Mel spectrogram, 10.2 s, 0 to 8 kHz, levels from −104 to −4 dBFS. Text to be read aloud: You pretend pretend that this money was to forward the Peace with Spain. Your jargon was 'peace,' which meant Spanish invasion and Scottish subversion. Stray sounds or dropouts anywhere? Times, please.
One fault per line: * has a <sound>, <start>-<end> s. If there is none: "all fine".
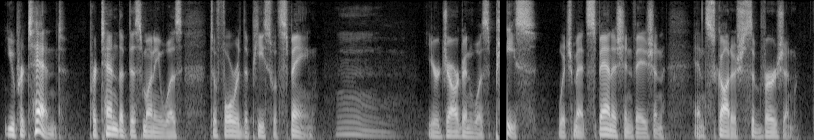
* has a sigh, 4.2-5.1 s
* has a dropout, 6.2-6.3 s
